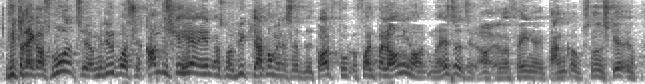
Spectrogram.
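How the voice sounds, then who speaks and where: A young man doing stand-up, telling a rambling story with plenty of fillers, restarts and quick jumps into quoted voices. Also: sits high, animated, bright, forceful tone. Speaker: stand-up comedian. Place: comedy stage before a live audience.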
